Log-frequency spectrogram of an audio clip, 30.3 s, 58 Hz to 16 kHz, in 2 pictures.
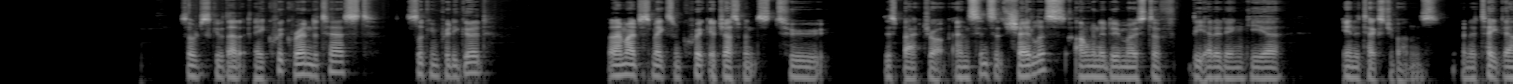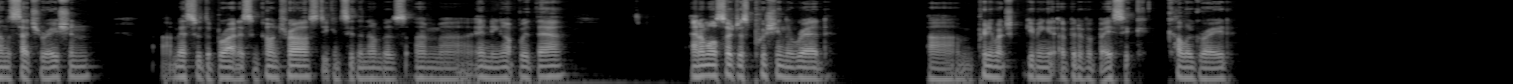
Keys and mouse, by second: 0.6 middle click, 1.5-2.9 drag, 3.5 F12, 3.9-5.1 middle drag, 5.1 right click, 5.9 KP_0, 6.2 g, 7.2 right click, 7.7-9.5 drag, 10.0 click, 13.2-17.9 drag, 18.0-22.9 drag, 23.5-24.6 drag, 25.4-27.9 drag, 28.7 click, 29.2 F12.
